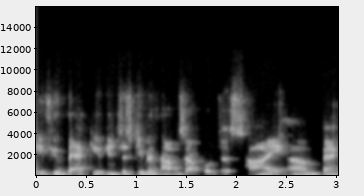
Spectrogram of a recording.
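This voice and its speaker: A man speaks with a bright, sharp tone. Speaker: business workshop facilitator. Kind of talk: webinar lecture. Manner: fast; halting, many fillers and repeats.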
